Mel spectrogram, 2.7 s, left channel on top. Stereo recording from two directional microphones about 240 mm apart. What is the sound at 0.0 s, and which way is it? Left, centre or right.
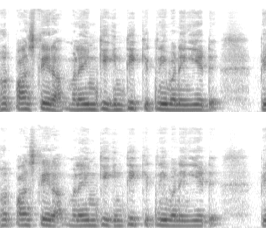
Speech, left.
